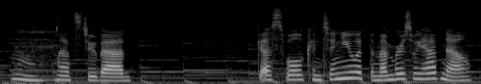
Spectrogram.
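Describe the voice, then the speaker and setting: A woman's voice: medium pitch, unhurried, soft background music, lightly acted. A woman playing a cool, condescending rival studio leader in a visual novel. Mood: disappointed, polite. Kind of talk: visual novel dialogue acting.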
